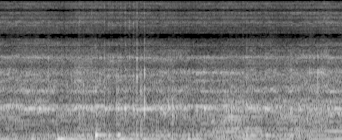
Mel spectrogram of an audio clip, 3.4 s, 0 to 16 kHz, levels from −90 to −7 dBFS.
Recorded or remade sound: remade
